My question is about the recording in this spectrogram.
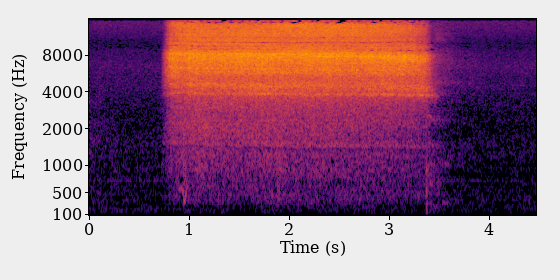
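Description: A person's voice holding a long, steady "sss", the phonics sound of the letter s, for about two and a half seconds.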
